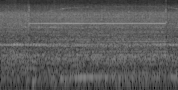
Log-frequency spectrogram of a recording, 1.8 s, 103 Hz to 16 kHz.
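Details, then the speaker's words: 2002 GMC Sonoma 2.2L with P0410 and misfire: secondary air pump energized via back-probed vacuum solenoid power side in closed loop; fuses and power good, steady high-pitched electric hum, pump running normally. "So, all that's working. The fuses are good. The power there. You hear the pump running."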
